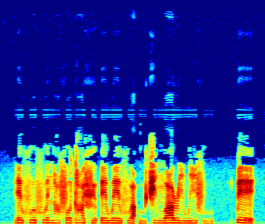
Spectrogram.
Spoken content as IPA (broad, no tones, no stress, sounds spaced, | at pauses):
ɾ e xʷ ə xʷ e n ɑ̤ f o d ɑ̤ fʲ o ʔ e w e xʷ ɑ ʔ ṳ t͡ʃ i ŋʷ ɑ ɹ i w i f ṳ | k͡p e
